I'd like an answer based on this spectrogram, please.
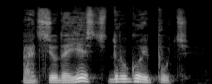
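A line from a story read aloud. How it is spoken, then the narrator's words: Whispered question. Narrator (Russian): шепотом спросил Пейнтер ученого-физика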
